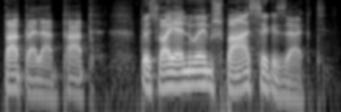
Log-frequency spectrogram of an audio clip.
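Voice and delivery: loud, brushing it off; quick dismissive retort. A narrator's reading. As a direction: wave the worry away at once. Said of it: "antwortete er rasch". (rasche, laut abwinkende Antwort)

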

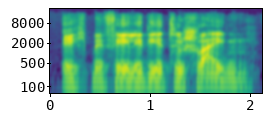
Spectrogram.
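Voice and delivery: loud, stern order; commanding captain. Acted. Father ordering his son to be silent, commanding. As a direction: lay down the order forcefully.

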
